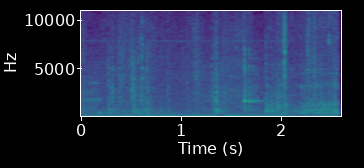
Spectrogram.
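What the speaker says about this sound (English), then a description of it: "you want to keep sewing to your corner" A sewing machine stitches a fabric placemat toward its corner, a quiet, steady motor hum with faint rapid needle ticks, close by and alone.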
